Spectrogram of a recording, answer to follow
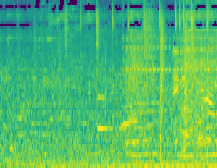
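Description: Busy city street: crowd chatter and traffic noise under background music, with steady melody notes coming in about halfway through.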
